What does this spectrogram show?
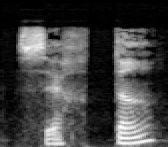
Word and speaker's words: certain: Okay, so it's nasal in your nose, un. Okay, if you add this at the end, then it will change the thing, and then you will pronounce it n.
